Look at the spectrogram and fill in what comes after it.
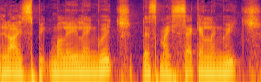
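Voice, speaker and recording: A man's dark, mellow tone with a Singaporean accent. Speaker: podcast host, entrepreneur. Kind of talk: solo podcast monologue. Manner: casual, filler-heavy with hesitations.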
